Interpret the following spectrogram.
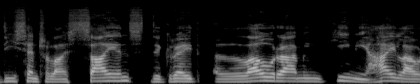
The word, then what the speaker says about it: Minquini: Minkini or Yes.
